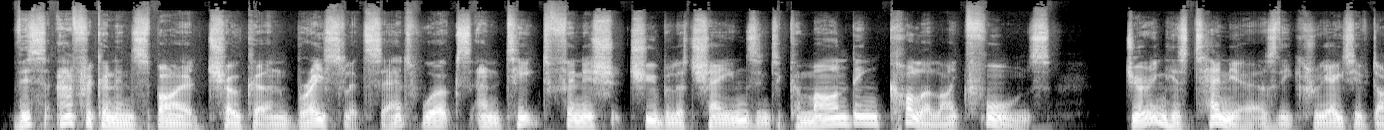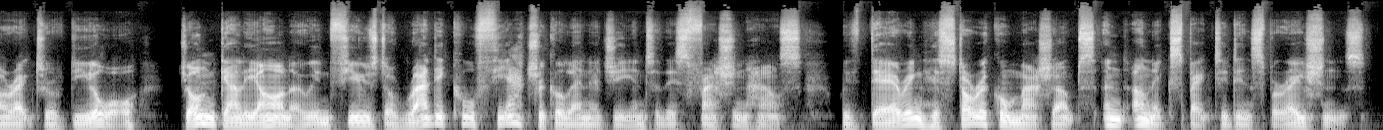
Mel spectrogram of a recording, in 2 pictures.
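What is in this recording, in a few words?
English, audio guide; MET; the met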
